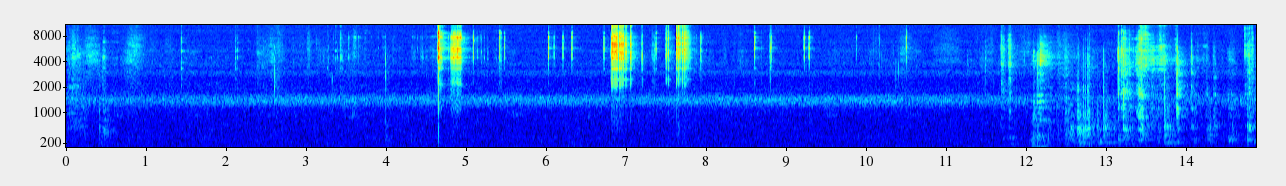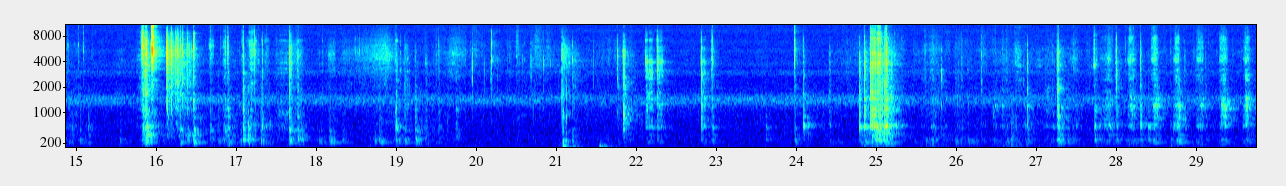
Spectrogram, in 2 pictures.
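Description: Small metal brackets clinking and clattering on a wooden tabletop as they are picked up and fitted to an RC jet boat's plastic nozzle housing: several sharp clinks in the first third, then a stretch of handling noise. Near the end a hex screwdriver turns a small screw with quick light ticks, over a faint steady high hum.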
